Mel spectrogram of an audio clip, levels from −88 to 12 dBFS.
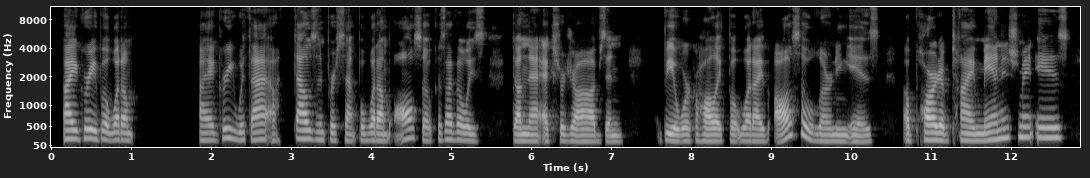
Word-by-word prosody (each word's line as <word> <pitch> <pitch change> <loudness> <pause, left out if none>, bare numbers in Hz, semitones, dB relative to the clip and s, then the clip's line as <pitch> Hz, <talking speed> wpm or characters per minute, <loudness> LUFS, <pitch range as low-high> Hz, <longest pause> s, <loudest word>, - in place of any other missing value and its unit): I 200 0 +6
agree, 205 +1 +3
but 190 -2 -1
what 180 +1 +1
I'm 175 -1 0 0.8
I 170 0 -2
agree 190 +6 -2
with 180 -1 -5
that 180 0 +1
1000%, 170 -1 -2
but 165 - -3
what 170 +1 0
I'm 160 -1 +1
also 215 -7 0
'cause 175 - -9
I've 185 -1 -1
always 160 -3 -1 0.3
done 155 -1 +3
that, 150 -1 +1
extra 150 +1 -2
jobs 145 -1 0
and 140 0 -3 0.5
be 170 -2 +4
a - - +7
workaholic, 150 0 +1
but 150 -2 -2
what 155 0 -1
I've 145 0 +1
also 290 -1 +2
learning 150 -4 -2
is 145 +1 -4 0.3
a 165 - -1
part 175 +2 +5
of 165 -2 +2
time 160 -1 0
management 225 +8 +1
is 235 0 +1
165 Hz, 175 wpm, -24 LUFS, 150-190 Hz, 0.8 s, a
